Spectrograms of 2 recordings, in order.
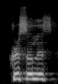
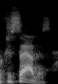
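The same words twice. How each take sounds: First: "chrysalis" said KRISS-uh-liss; first-syllable stress pronunciation. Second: "chrysalis" said kruh-SAL-iss; second-syllable stress pronunciation. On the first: Coach unsure how it's pronounced, offers "chrysalis" as KRISS-uh-liss. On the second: Coach unsure how it's pronounced, offers "chrysalis" as kruh-SAL-iss. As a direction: put the weight mid-word in "chrysalis", kruh-SAL-iss. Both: Shown as a demonstration. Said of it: "however you pronounce it".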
